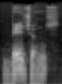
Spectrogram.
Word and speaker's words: Bajans: Just as Barbadians or Bajans form by omitting the first syllable of Barbadians and by pronouncing the DI with a J sound, are the people who are identified with the country of Barbados by being citizens or their descendants in the Barbadian diaspora.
